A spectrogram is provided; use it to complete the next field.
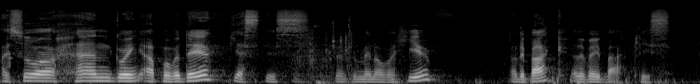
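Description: Speaking at a moderate pace, a man has a fairly high pitch and an ordinary speaking voice. His intonation is lively. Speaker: program director, event chair. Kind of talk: introducing speaker and moderating. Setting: lecture hall with audience.

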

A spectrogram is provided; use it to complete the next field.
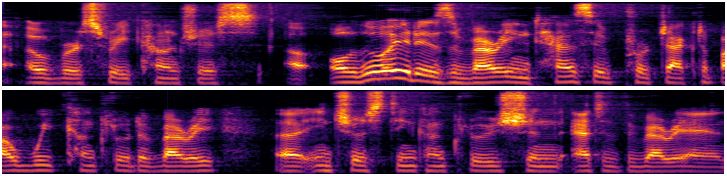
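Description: A Chinese accent at a fairly quick pace. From China. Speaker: student. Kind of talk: testimonial.

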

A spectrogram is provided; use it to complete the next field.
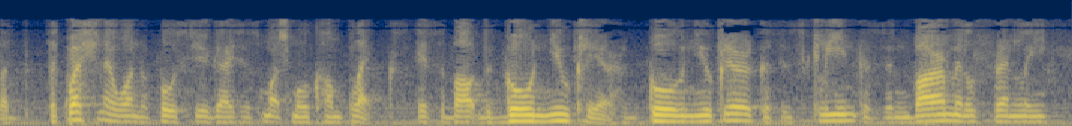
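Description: Amid noticeable background noise, a man talks very fast at a medium pitch with fairly even intonation and big swings in loudness. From India. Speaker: audience member asking question. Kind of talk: audience question. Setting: lecture hall with audience.

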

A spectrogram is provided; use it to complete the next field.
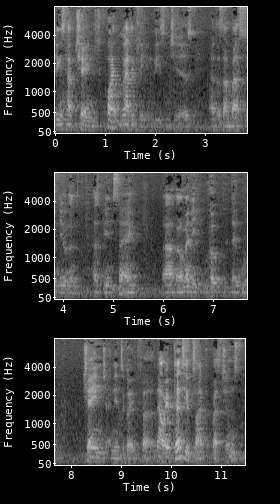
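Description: A man with an English accent speaks at a moderate pace and a fairly low pitch with ordinary pitch variation. Audible room echo and noticeable background noise are present. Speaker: professor. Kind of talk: event moderation.

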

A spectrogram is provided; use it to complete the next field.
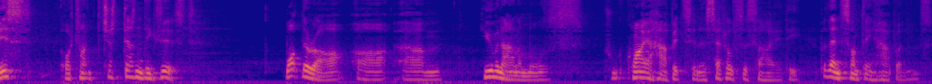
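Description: Music plays in the background as a man speaks at a moderate pace and medium pitch, his voice swinging very widely in pitch. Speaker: professor and author. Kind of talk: panel discussion.

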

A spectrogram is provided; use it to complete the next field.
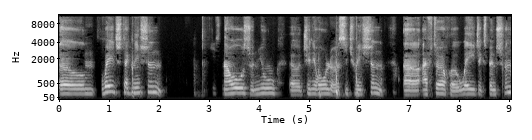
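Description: A man with a French accent talks at a very slow pace, leaving long, frequent pauses. His loudness swings widely. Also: fairly high pitch for a man, ordinary pitch variation. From France. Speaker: sociology professor. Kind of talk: academic presentation. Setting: video call.

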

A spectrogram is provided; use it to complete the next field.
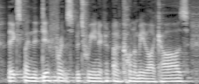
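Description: A man at a very fast pace with monotone, flat intonation, amid noticeable background noise. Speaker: audience member, former student. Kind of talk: audience question. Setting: stage with audience, microphone in hall.

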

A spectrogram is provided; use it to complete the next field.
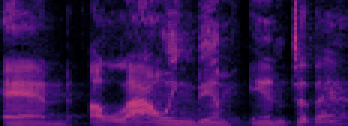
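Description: A man in a Southern US accent, with ordinary pitch variation. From Alabama. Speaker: pastor. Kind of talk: interview. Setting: studio.

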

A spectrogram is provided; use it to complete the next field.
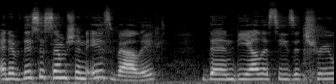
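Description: A woman with a Bulgarian accent talks in a dark, mellow tone. Her pace is fairly quick and her intonation fairly even. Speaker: student. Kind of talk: speech. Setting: stage with audience.

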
